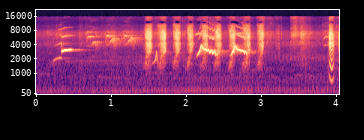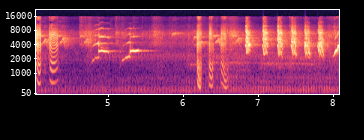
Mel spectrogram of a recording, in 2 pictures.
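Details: Kacer, oriental magpie-robin, let out for exercise, sings a busy, varied medley of sharp high notes, rapid clicking bursts and deep-swooping whistles, with short phrases repeated in quick succession.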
